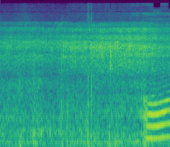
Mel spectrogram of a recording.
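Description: Steady rain falls in a continuous wash in a video game, with a brief tonal chime rising near the end.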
